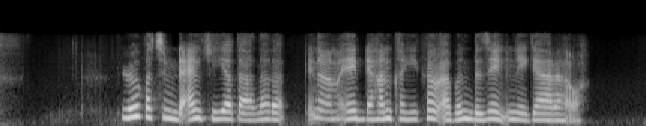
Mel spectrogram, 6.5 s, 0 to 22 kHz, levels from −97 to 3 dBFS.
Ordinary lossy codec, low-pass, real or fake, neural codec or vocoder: none; 7.2 kHz; fake; codec, 16 kHz, 0.5 kbps, X-Codec, HuBERT features, trained on balanced general audio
